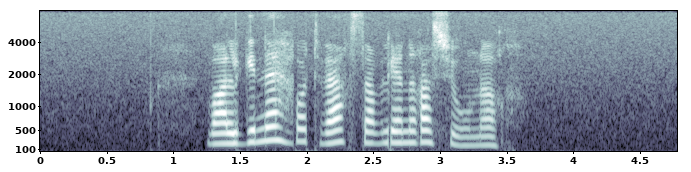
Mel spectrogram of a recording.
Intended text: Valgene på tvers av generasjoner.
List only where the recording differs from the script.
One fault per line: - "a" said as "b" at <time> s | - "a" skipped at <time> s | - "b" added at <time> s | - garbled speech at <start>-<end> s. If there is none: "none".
none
